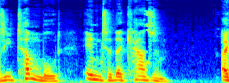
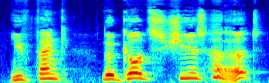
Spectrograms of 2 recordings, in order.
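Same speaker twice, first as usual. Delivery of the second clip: put-on slow, higher confused childlike voice; puzzled Tyson; 4 semitones higher, 4 dB louder, slower than usual. A narrator's reading. Tyson puzzled by Percy's greeting, slow. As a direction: puzzle over the words. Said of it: "he asked, puzzled".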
